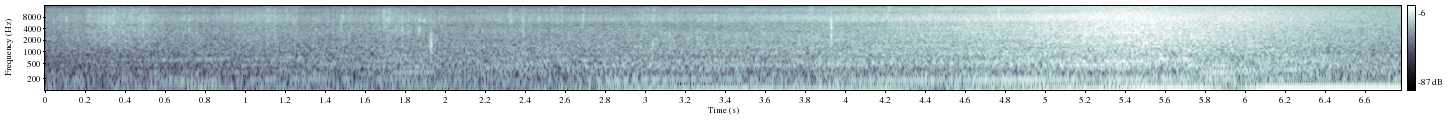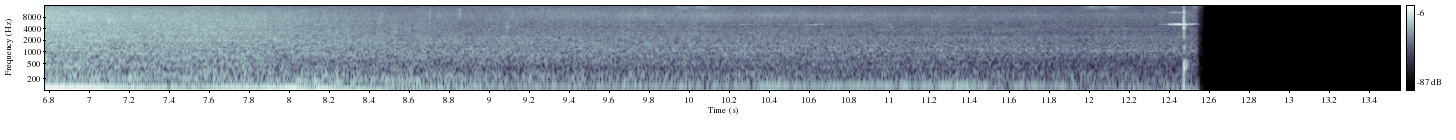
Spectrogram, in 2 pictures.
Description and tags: The sound of a car driving past outside on the road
